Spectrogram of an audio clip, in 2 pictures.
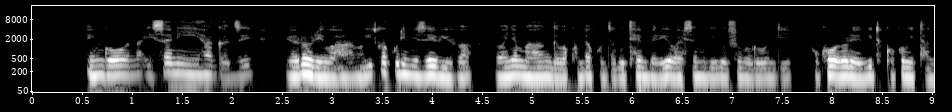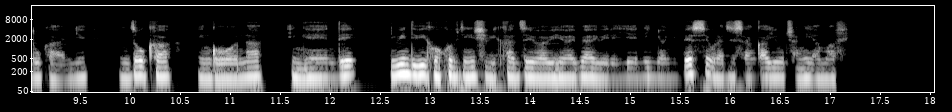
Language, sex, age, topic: Rundi, male, 25-35, agriculture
